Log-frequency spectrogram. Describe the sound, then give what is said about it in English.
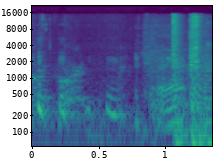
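A door is worked open and shut as someone goes outside: two sharp clunks about a split second apart, right after a stretch of voices talking. “Get out. I'm going outside the door.”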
